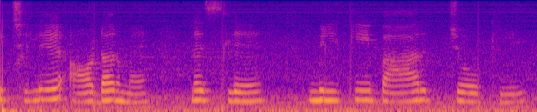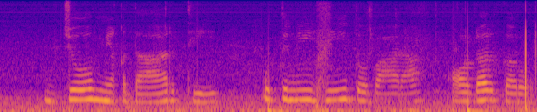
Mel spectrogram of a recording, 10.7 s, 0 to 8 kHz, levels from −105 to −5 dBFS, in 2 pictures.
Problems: none marked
